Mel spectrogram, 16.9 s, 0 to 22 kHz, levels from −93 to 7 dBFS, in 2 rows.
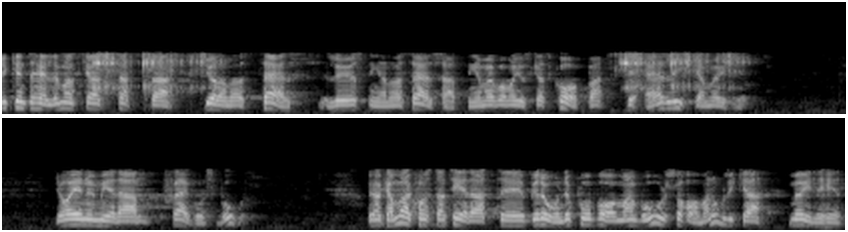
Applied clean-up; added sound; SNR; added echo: classical method WPE with log-MMSE.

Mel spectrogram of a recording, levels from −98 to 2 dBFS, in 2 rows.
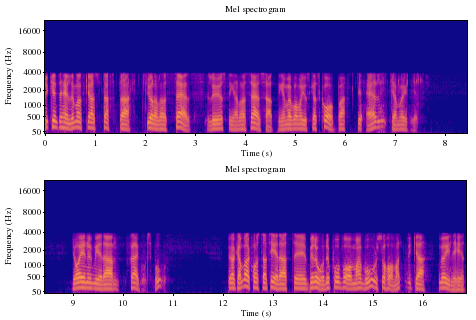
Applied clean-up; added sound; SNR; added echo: neural separator model SepFormer WHAMR!.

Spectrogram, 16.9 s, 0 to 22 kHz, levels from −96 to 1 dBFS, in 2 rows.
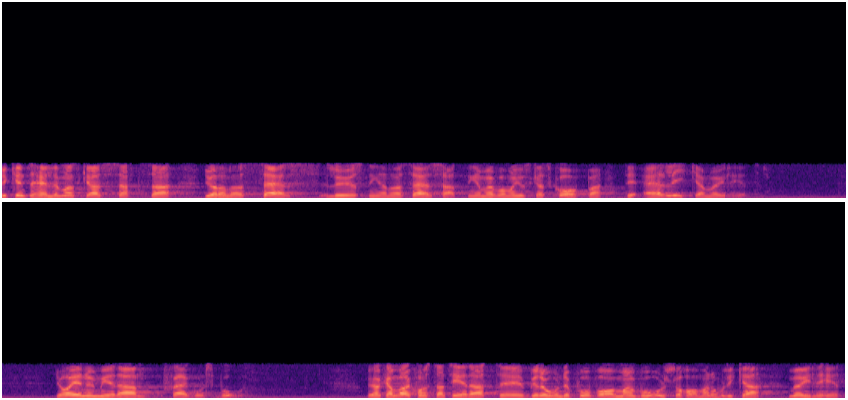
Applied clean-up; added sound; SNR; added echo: none; none; none; none.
